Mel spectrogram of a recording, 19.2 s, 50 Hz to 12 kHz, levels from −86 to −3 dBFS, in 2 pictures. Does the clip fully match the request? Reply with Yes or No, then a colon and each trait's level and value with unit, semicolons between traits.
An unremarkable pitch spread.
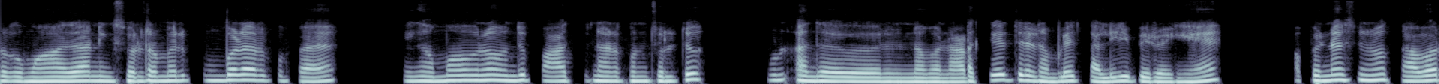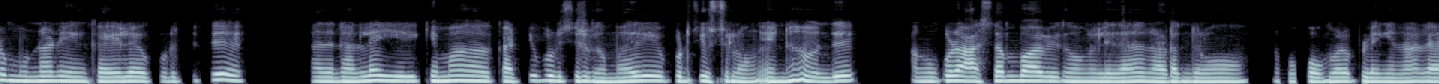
No: narrow, 2.2 semitones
